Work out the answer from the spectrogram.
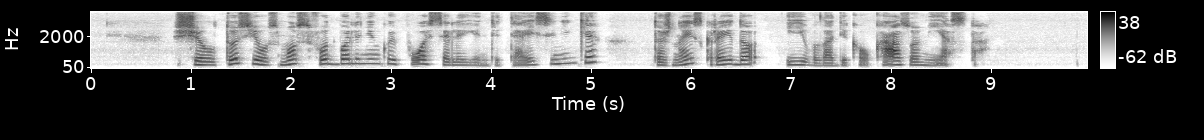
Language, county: Lithuanian, Vilnius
